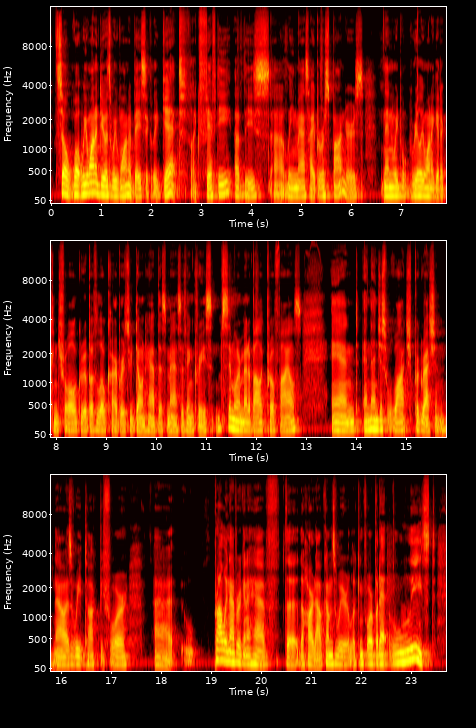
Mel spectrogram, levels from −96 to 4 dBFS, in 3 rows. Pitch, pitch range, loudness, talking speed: 110 Hz, 100-120 Hz, -29 LUFS, 175 wpm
